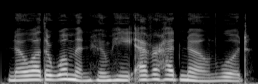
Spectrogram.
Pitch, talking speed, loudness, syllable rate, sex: 195 Hz, 210 wpm, -15 LUFS, 4.9 syllables/s, female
